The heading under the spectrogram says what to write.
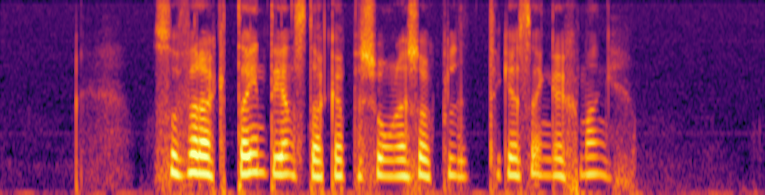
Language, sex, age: Swedish, female, 19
